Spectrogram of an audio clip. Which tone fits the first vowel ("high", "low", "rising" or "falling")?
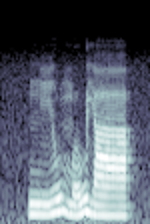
rising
